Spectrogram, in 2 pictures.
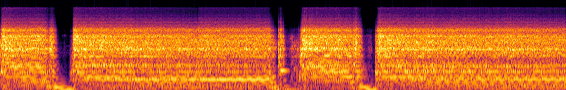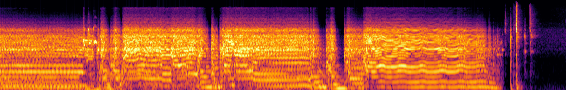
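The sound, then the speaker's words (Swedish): Heavily distorted electric guitar with the rhythm boost switched on, on the Strawberry sound with gain set to about eleven o'clock, plays loud sustained chords broken by short choppy stops, then wavering bent notes before cutting off abruptly. No voices. “Och så slår vi, slår vi på rhythm-boosten då.”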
